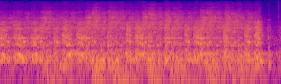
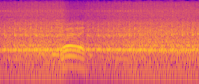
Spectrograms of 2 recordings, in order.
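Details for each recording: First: VW Polo with a known coolant leak that won't start: starter spins the engine with uneven churning but it never catches. Owner fears coolant in the cylinders from a head gasket; a faulty ignition lead is found. Crank no-start. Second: VW Polo after replacing ignition harness and all four spark plugs following a no-start and coolant leak: quick throttle blip rises and falls cleanly, then smooth steady idle without misses or knocks.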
